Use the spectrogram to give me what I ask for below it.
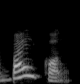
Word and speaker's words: Balkon: Читається воно майже так само, як в українській, тільки L м'яке. Балькон.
